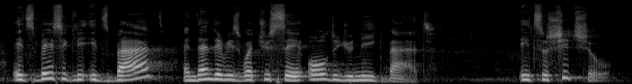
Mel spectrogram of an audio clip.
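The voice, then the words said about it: Speaks English with a non-native accent. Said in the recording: “I said it with my accent ... Shit show sounds classier with your accent than mine.”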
